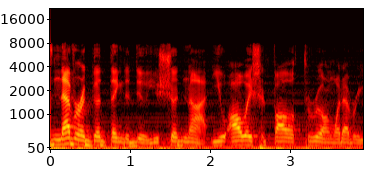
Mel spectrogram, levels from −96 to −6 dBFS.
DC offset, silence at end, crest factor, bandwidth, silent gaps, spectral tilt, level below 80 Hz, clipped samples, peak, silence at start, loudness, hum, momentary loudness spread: under 0.1%; 0 s; 20 dB; 8.2 kHz; none; -5.5 dB/octave; -52 dBFS; under 0.1%; -20 dBFS; 0 s; -42 LUFS; none; 8 LU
